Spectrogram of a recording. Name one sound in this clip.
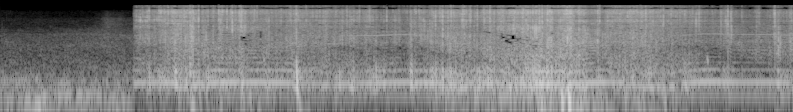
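A string trimmer whines loudly as it cuts through weeds.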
